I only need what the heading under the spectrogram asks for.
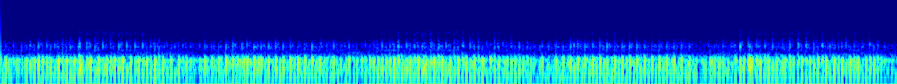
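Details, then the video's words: Cat purr, continuous and low-pitched, a buzzy rumble pulsing gently with each in and out breath. The background is otherwise quiet. "Heal with the ultimate cat purring vibration"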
